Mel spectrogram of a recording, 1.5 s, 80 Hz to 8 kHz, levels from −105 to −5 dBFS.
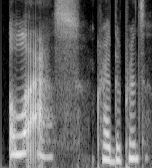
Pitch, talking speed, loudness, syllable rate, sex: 270 Hz, 160 wpm, -23 LUFS, 5.0 syllables/s, female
